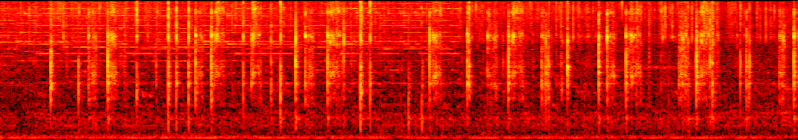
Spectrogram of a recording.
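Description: Garlic rice is stirred and tossed in a pan, with rapid irregular scrapes and metallic clinks of a spoon against the pan over a low background hum.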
